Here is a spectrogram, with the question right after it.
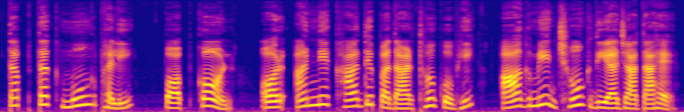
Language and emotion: Hindi, neutral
